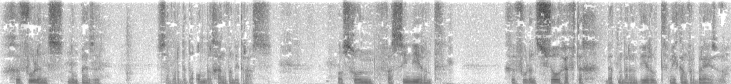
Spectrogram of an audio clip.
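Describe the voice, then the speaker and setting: An actor playing a cold, formal, analytical alien coordinator in a 1960s radio play, in measured, detached speech. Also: male voice, deep voice, fairly even intonation, a little mellow, a little hiss or hum. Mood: detached, musing. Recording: 1960s radio drama recording.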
